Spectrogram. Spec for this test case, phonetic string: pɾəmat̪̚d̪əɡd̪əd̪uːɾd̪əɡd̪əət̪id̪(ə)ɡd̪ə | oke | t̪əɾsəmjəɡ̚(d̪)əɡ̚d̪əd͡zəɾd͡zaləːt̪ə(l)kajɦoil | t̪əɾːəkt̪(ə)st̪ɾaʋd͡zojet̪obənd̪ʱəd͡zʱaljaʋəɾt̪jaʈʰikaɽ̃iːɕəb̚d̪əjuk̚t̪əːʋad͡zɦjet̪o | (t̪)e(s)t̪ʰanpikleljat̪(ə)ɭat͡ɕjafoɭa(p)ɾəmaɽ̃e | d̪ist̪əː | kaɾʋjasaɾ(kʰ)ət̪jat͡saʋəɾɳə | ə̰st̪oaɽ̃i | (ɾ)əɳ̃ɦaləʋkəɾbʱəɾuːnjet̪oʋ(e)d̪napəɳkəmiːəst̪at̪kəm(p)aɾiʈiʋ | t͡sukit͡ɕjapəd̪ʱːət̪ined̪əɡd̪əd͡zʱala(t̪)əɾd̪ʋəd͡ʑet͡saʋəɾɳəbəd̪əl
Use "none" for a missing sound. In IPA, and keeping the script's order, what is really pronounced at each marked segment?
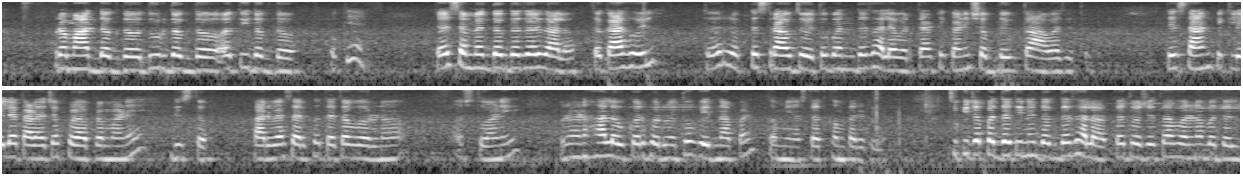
ə, d̪, ɾ, ə, t̪, s, a, p, kʰ, ɾ, e, p, t̪

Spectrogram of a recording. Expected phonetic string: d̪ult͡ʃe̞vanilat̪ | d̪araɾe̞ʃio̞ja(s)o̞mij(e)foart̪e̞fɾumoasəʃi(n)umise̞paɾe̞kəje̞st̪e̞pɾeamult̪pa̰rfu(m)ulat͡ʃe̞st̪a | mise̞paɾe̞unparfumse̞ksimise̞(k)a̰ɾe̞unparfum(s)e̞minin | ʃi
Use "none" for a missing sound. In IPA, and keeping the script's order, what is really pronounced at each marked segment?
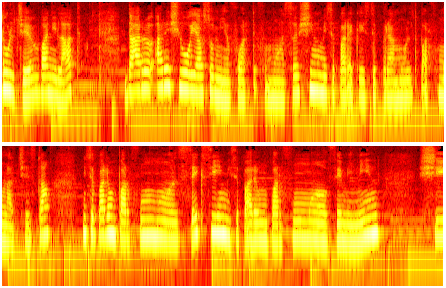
s, e, n, m, p, f

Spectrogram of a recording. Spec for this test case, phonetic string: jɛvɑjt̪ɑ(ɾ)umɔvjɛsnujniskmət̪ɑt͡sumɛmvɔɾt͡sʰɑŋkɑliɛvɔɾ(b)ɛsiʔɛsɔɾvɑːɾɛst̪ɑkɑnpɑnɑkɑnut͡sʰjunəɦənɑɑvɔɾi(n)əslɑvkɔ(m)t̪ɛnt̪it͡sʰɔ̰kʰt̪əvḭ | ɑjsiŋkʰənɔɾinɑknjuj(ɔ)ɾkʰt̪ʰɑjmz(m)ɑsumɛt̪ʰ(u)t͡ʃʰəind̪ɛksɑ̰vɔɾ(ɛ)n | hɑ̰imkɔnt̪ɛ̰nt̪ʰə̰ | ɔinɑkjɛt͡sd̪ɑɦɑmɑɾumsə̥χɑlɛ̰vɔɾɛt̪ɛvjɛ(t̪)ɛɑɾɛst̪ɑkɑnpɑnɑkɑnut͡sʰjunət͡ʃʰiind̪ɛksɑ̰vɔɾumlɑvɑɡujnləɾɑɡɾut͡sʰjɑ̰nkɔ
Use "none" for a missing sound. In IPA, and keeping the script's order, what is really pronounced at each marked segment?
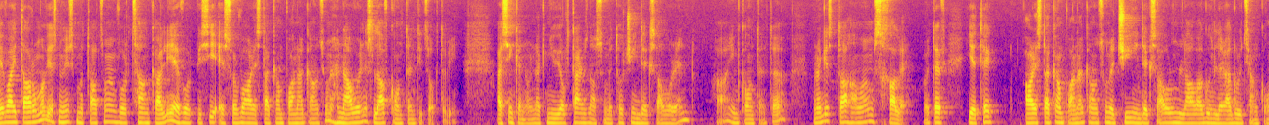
r, p, n, n, ɔ, n, ɔ, ɛ, t̪ʰ

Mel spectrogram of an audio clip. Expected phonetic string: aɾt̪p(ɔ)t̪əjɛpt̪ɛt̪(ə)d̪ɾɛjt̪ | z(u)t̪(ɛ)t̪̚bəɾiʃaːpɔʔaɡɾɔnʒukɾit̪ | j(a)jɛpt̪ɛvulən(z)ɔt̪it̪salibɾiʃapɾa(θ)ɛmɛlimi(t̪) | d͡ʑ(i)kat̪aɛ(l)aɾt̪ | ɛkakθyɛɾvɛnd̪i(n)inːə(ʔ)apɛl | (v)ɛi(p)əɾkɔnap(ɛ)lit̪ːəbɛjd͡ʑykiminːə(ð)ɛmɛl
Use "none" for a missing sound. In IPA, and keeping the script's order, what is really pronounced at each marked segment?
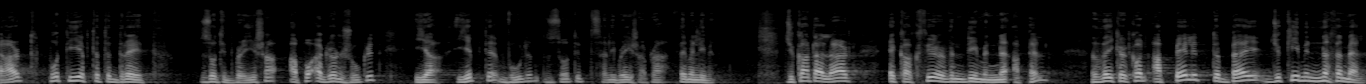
ɔ, ə, ɔ, i, a, z, θ, t̪, y, l, m, ʔ, ð, k, ɛ, θ

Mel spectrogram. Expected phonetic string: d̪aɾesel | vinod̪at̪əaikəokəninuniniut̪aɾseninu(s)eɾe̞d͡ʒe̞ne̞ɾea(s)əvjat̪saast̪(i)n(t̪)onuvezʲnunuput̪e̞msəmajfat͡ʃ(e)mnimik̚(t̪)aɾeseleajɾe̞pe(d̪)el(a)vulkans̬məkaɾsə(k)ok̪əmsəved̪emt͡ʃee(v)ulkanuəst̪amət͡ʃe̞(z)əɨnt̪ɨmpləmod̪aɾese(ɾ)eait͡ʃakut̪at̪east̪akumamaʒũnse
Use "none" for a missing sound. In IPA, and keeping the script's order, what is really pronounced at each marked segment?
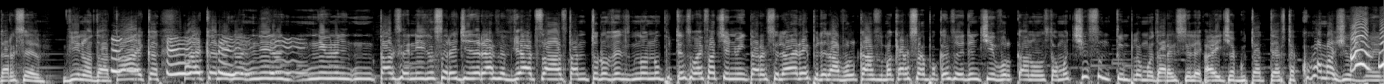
s, z, a, t̪, e, d̪, d̪, a, p, v, s, l

